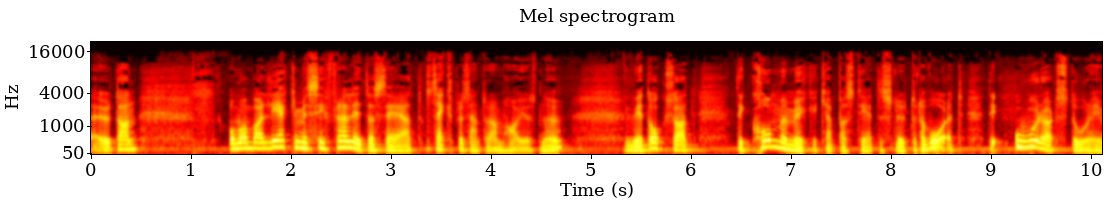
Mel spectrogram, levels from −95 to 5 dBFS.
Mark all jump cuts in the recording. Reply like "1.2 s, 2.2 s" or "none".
3.4 s, 5.3 s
